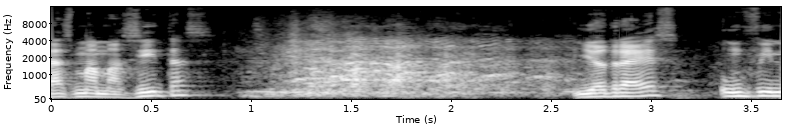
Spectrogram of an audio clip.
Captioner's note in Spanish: Risas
